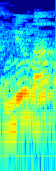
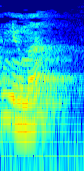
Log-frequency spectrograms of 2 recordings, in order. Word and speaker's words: pneuma: The Hebrew word for spirit is the word ruach, and the Greek word is pneuma or pneuma, depending on if you pronounce the P sound at the beginning of the word.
